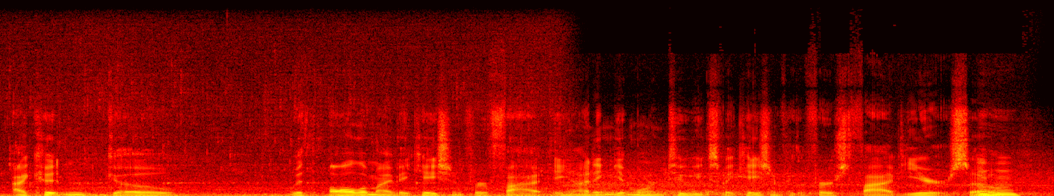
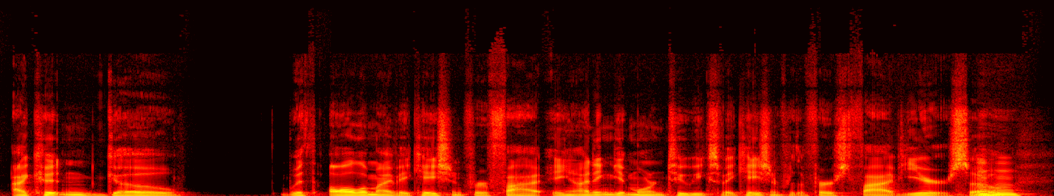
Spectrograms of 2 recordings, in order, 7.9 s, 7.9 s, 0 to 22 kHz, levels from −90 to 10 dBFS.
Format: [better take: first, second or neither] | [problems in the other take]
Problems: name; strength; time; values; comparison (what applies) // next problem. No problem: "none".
second | rain or running water; noticeable; throughout; 10 dB below the speech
